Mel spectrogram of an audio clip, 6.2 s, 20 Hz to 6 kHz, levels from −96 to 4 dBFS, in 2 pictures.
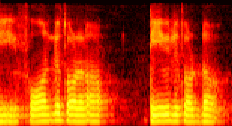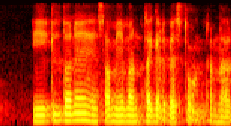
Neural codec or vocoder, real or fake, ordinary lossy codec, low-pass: vocoder, 22.05 kHz, 80 mel bands, HiFi-GAN; fake; none; 5.4 kHz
